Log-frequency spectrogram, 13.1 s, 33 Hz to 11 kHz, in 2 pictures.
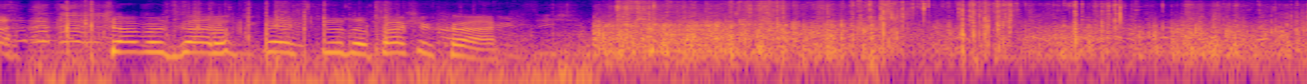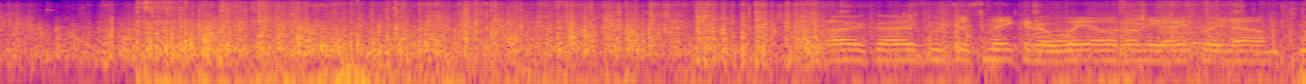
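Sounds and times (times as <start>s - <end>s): dense crackling: 0.0s - 13.0s
wind buffeting microphone: 0.0s - 13.0s
deep rumble: 1.5s - 10.7s.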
